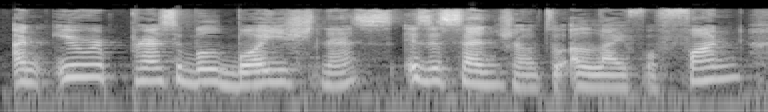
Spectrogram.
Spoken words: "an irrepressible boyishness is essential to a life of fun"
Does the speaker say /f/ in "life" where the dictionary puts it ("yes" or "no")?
yes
